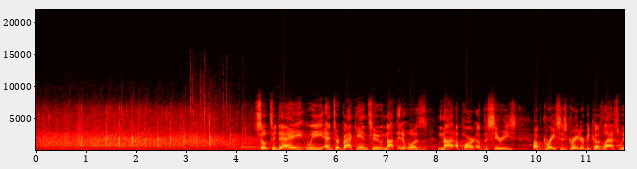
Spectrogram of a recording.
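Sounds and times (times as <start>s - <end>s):
roomful of people applauding: 0.0s - 4.5s
speech: 4.4s - 11.7s.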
